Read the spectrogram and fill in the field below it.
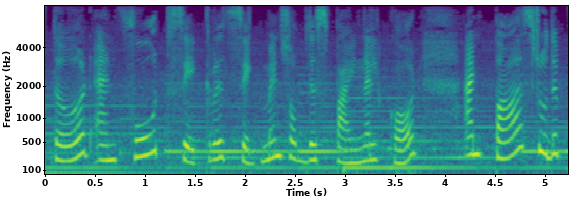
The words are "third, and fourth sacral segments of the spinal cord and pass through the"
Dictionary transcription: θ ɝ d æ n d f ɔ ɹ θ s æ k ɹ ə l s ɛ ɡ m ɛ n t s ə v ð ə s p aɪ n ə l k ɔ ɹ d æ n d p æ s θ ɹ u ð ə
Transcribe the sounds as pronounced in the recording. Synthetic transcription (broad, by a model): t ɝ d æ n d f ɔ ɹ t s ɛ k ɹ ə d s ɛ ɡ m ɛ n t s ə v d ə s p aɪ n ə l k ɔ ɹ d æ n d p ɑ s t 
